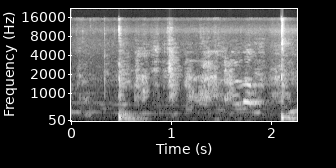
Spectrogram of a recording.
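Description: A volleyball struck by a player's hands or forearms during a rally: one sharp smack about half a second in, a lighter tap about a second in, with players' voices calling out.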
